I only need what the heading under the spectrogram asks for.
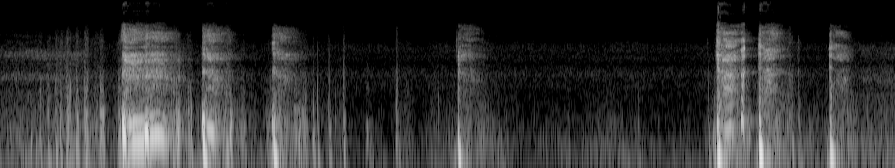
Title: Morning cough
